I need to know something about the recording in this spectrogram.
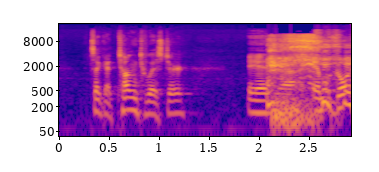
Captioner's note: laughs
